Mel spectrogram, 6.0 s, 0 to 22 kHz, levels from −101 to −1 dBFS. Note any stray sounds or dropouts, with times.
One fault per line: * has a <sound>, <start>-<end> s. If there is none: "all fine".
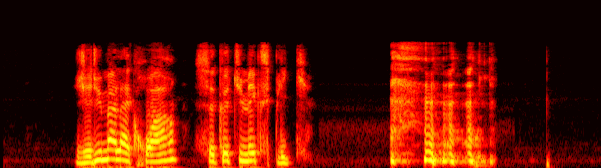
* has a laugh, 3.9-5.0 s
